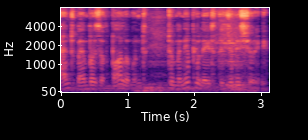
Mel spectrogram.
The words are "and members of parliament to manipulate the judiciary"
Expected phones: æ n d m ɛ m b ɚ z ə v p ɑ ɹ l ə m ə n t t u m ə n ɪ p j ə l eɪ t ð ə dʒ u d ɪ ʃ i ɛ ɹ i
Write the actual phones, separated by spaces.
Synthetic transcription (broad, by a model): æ n d m ɛ m b ɚ z ə v p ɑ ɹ l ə m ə n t t u m ə n ɪ p j ə l eɪ t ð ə dʒ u d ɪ ʃ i ɹ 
